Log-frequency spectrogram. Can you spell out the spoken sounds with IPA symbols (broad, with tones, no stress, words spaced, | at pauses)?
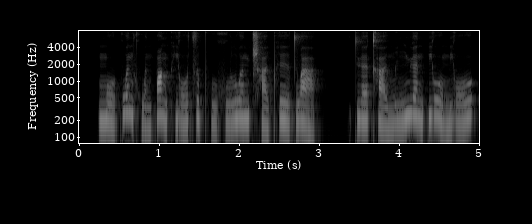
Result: mo˨˩ʊ̯kwə˥˩nkʰwə˩n pɑ˥˩ŋpʰjo˧˥ʊ̯t͡sɹ̩˧pʰu˨˩ xu˧˥lwə˥nʈ͡ʂʰa˨ɪ̯pʰe˥˧ɪ̯ t̪wä˥˩ | t̪ɥɛ˧˥kʰa˨˩ɪ̯mi˧˥ŋmɥɛ˥˧n pjo˥˩ʊ̯mjo˧˥ʊ̯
